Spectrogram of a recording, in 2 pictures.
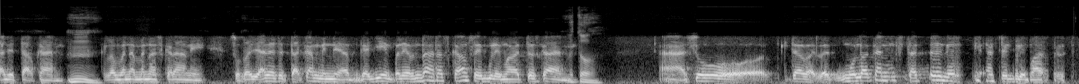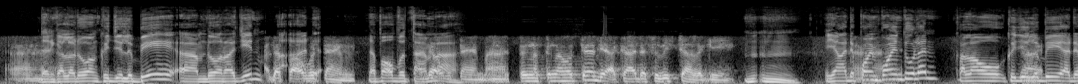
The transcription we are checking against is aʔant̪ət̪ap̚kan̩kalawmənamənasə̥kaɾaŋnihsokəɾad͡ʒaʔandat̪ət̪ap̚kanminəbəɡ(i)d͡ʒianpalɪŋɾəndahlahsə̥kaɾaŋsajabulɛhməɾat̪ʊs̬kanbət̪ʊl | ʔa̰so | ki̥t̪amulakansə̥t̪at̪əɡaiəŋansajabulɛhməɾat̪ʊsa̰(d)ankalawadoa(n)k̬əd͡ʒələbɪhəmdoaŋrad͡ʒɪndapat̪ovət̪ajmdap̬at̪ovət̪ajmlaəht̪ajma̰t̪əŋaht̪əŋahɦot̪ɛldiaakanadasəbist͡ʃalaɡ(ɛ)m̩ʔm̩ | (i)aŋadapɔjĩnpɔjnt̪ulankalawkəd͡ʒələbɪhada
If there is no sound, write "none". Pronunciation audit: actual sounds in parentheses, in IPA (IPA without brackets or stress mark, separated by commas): a, d, ŋ, i, j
